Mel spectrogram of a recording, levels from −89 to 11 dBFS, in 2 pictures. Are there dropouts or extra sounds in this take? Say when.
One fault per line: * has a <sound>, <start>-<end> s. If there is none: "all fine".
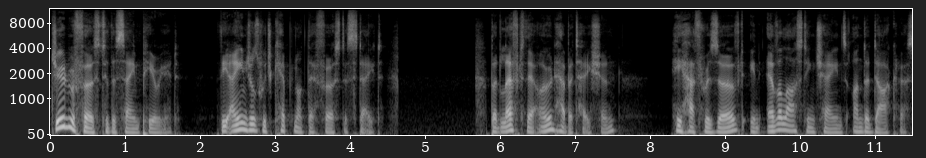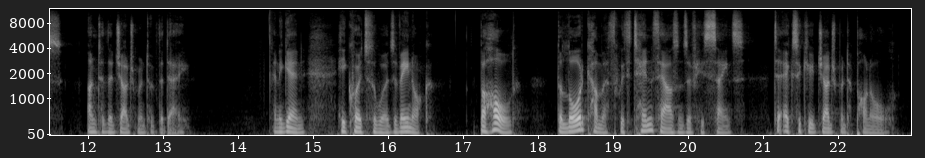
all fine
